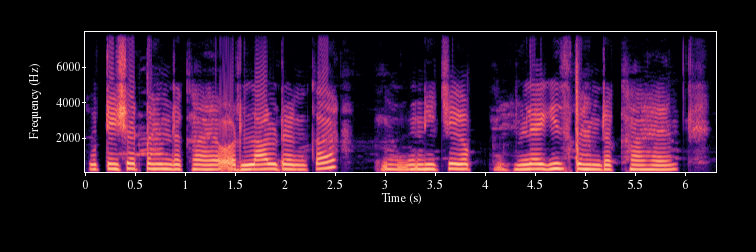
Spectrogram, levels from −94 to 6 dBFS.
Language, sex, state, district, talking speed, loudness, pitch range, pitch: Hindi, female, Bihar, Araria, 140 wpm, -12 LUFS, 255-280 Hz, 265 Hz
